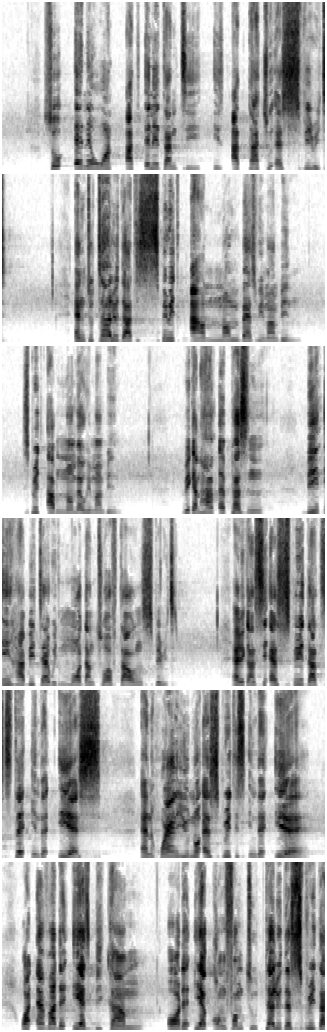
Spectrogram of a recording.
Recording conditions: large echoing room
